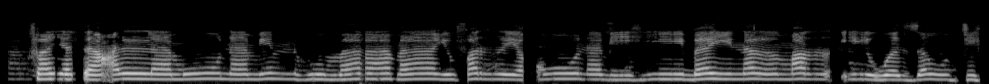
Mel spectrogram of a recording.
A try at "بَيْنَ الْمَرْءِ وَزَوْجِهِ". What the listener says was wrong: I-nya juga nggak panjang.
